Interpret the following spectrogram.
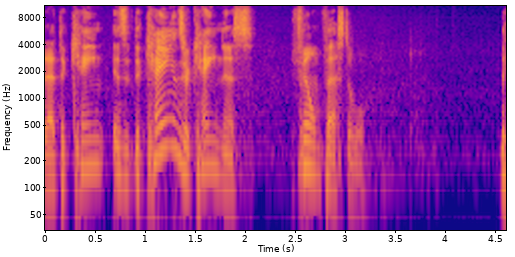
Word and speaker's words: Cannes: All right, so apparently there's a rumor that at the is it the Cannes or Cannes Film Festival? The Cannes. The Kannes Film Festival. Cannes? Cannes? Cannes. It's Cannes Film Festival.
